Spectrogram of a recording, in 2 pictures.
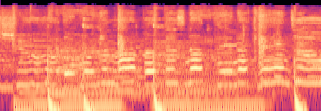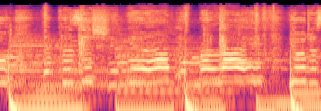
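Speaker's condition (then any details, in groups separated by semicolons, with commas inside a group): No condition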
